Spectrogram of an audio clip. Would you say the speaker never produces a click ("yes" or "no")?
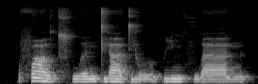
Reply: yes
